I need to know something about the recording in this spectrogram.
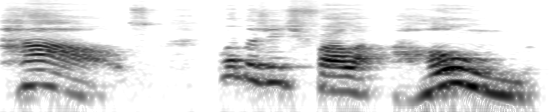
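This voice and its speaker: A man's voice: sits high, sing-song, slow, reverberant. A Brazilian man with a Brazilian Portuguese accent teaching English pronunciation, explaining patiently and often checking in with the listener. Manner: explains patiently with frequent "né?" and "ok?" tags. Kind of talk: pronunciation lesson.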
